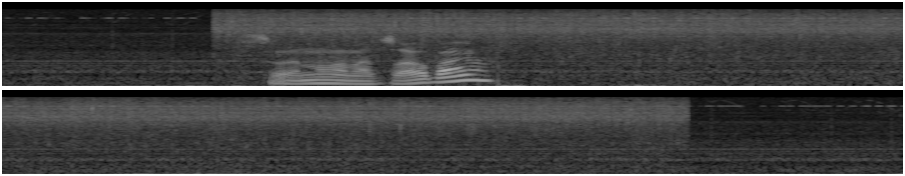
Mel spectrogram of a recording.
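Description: Water jets spray hard with a steady hiss.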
